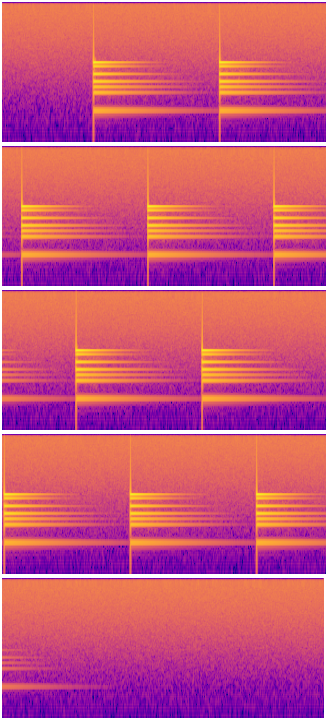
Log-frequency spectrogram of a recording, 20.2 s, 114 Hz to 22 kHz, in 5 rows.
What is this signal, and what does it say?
Clock strike, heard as a bell. 10. Ten o'clock.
